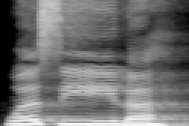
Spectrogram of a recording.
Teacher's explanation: Si mad tabi'i dhahiri karena ada ya sukun didahului kasrah, maka sin panjang 2 harokat. Wasilah. Nah ini tak marbutoh jadi hak gede ya, hak sukun kalau berhenti. · karena ada Ya Sukun didahului kasrah maka Sin panjang dua harakat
